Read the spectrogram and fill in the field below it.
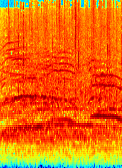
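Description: Steady applause with a crowd cheering for quiz game contestants, a dense wash of clapping and raised voices that holds at an even, fairly loud level throughout.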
